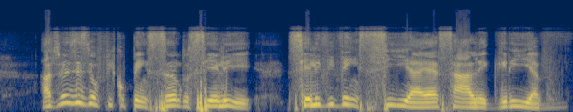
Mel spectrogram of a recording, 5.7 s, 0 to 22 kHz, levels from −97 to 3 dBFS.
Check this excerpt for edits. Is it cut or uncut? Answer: uncut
